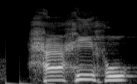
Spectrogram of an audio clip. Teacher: আমরা জানি হার উচ্চারণ কোথা থেকে হয়? কণ্ঠনালীর মধ্যখান হতে।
